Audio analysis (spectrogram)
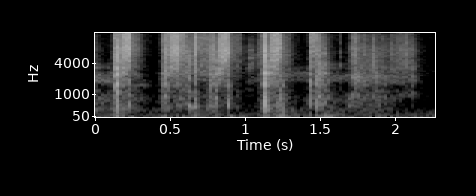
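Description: A deck of tarot cards is riffled and shuffled close by in several quick, crisp bursts separated by short pauses, with no talking.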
